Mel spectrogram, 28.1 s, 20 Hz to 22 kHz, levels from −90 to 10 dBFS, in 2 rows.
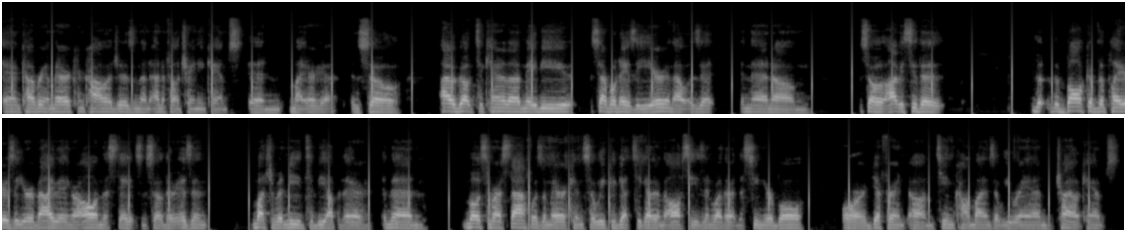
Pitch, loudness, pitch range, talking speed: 110 Hz, -29 LUFS, 105-120 Hz, 200 wpm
